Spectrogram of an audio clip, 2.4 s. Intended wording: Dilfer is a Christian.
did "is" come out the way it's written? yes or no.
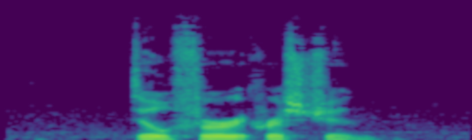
no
